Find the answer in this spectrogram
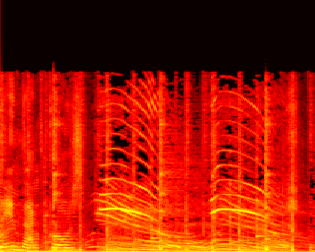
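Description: Children's song over a steady backing beat: a voice sings a short line, then twice imitates an airplane with a long "phhhheeeow" that sweeps down in pitch.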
